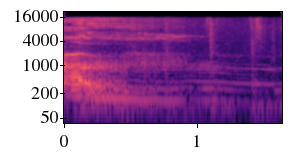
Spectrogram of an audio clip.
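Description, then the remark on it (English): A hellhound at the edge of a rooftop lets out a single loud, snarling howl, rough and harmonic, starting strong and gradually trailing off as the pitch sags over under two seconds. No voices. “As one of these hellhounds makes its way to the edge and looks down on you and then howls again.”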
